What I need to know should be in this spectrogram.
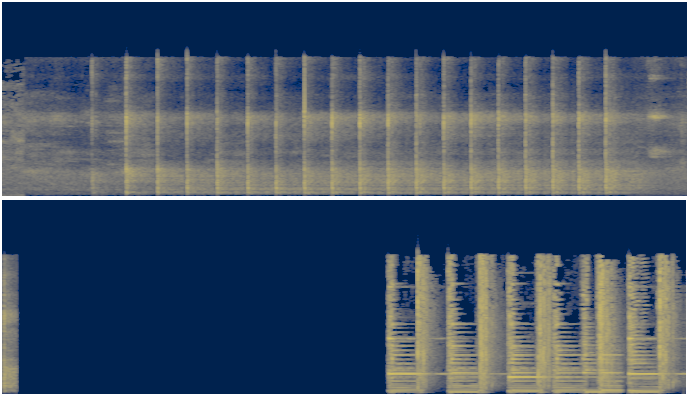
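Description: A hammer taps repeatedly on wood.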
